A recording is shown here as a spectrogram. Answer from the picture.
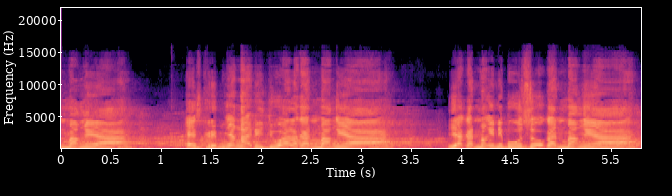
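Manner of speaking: bully the shopkeeper into agreeing; hammed-up yelling mother; shouting mom. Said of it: "mamaku teriak".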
